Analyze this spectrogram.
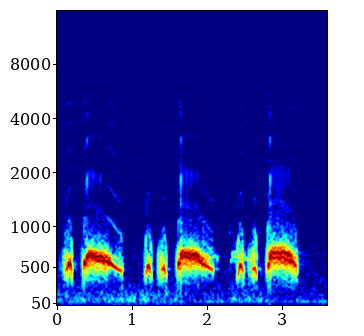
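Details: Spotted dove singing a complete thúc gù song in forest, three phrases each of two quick short coos and a long smooth falling coo, strong and near, little background sound.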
